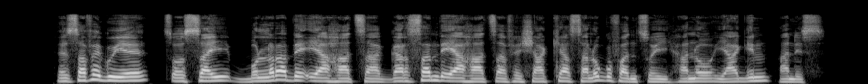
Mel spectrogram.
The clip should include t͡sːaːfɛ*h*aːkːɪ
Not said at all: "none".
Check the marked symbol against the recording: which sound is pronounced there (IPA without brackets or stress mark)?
ʃ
